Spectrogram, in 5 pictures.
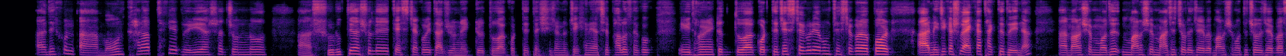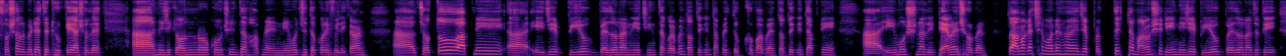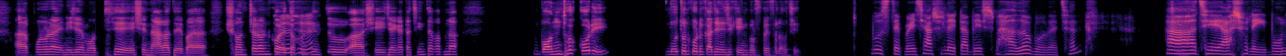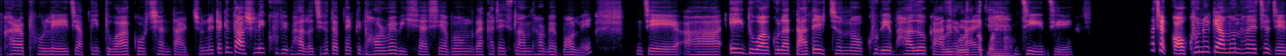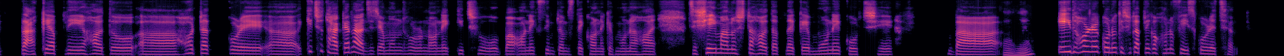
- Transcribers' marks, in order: tapping; in English: "emotionally damage"; swallow; in English: "involve"; other background noise; other noise; in English: "symptoms"
- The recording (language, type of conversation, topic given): Bengali, podcast, বড় কোনো ক্ষতি বা গভীর যন্ত্রণার পর আপনি কীভাবে আবার আশা ফিরে পান?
